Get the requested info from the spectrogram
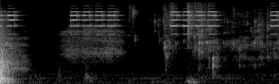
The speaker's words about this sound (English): Of course, hear my alarm going off.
